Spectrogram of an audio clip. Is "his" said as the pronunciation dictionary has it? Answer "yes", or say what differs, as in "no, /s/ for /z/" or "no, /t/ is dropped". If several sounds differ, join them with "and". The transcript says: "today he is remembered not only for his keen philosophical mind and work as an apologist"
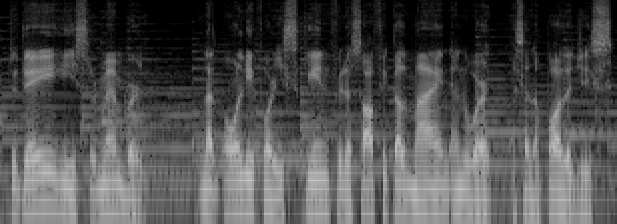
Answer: no, /s/ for /z/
